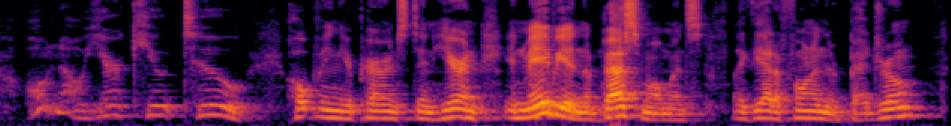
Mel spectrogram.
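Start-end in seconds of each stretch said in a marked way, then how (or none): 0.2-1.7 very quiet, hushed, slow half-whisper. Retelling talking to a girl on the phone, hoping parents didn't hear, sort of whispering. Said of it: "sort of whisper".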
